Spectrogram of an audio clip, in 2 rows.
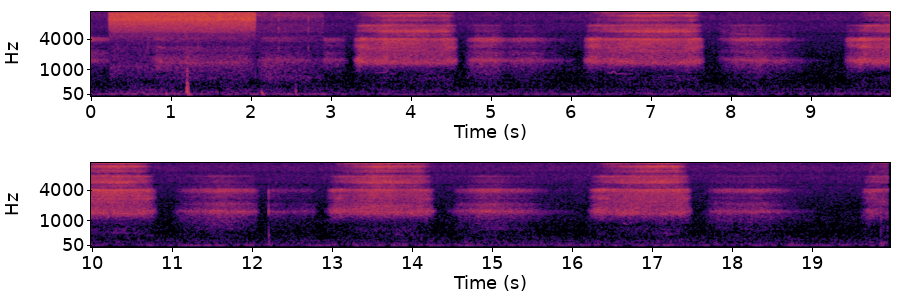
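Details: Baby snoring: regular noisy, hissing breaths at about 18 per minute, louder on alternate phases, with a snorting quality.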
